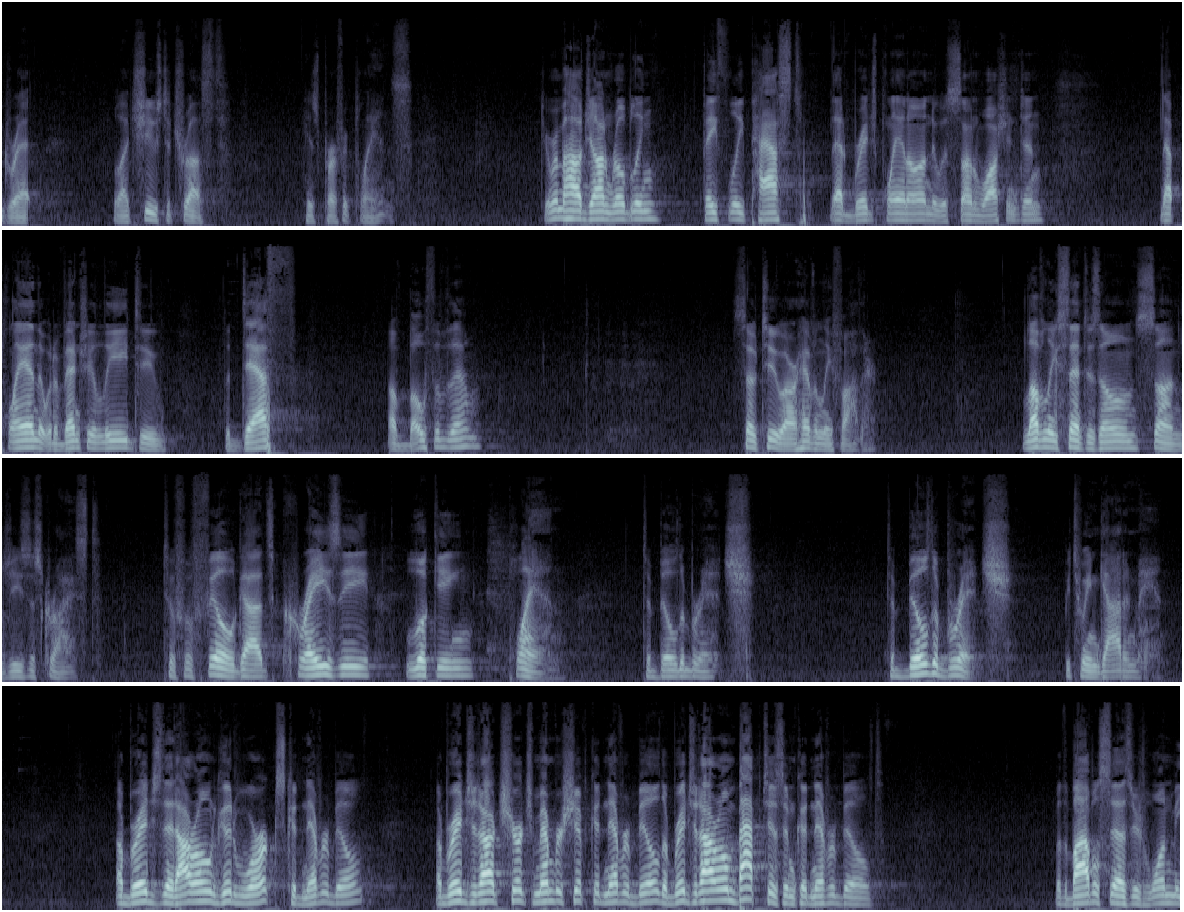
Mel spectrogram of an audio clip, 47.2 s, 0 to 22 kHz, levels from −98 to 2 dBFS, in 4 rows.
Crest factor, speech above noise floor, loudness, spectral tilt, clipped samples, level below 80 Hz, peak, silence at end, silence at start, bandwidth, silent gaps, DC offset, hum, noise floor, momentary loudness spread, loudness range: 22 dB; 44 dB; -27 LUFS; -6.5 dB/octave; under 0.1%; -64 dBFS; -6 dBFS; 0 s; 0.05 s; 15.5 kHz; none; under 0.1%; none; -71 dBFS; 22 LU; 14 LU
